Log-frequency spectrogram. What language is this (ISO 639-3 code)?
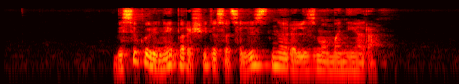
lit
